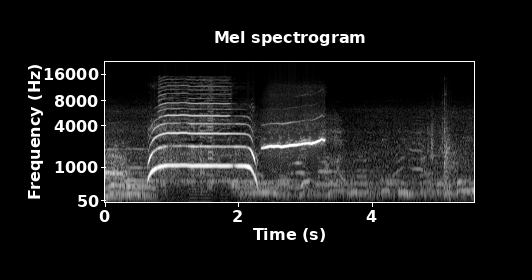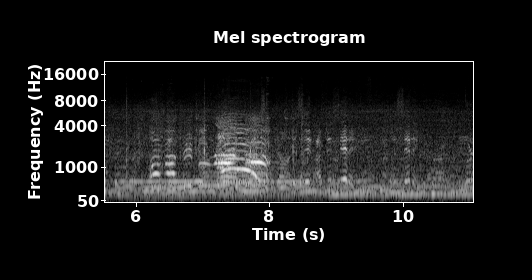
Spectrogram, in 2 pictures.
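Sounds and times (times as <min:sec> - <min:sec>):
loud whistle notes: 0:00.7 - 0:03.4.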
